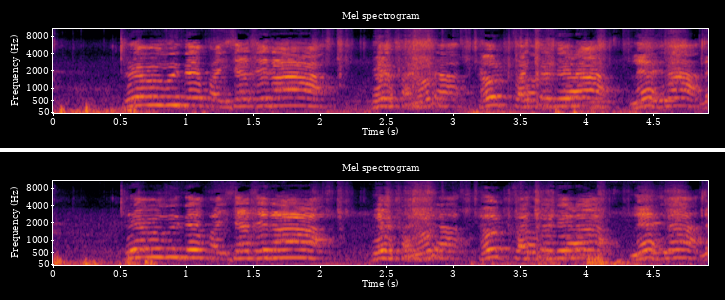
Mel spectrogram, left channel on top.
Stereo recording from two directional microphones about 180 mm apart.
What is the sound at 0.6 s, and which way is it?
A man's voice, 15° right (ahead or behind).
